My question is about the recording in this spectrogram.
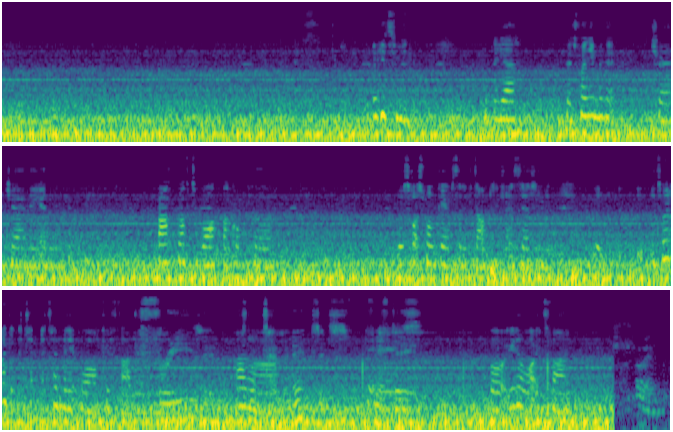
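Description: Passenger train carriage in motion: a loud, steady low rumble of the running train, with a thin, steady high whine over it.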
